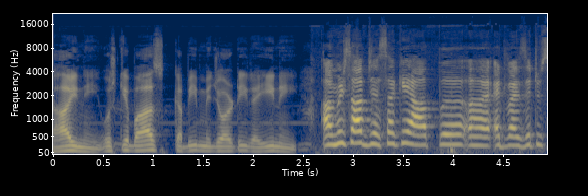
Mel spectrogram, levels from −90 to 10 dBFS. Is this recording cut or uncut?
cut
